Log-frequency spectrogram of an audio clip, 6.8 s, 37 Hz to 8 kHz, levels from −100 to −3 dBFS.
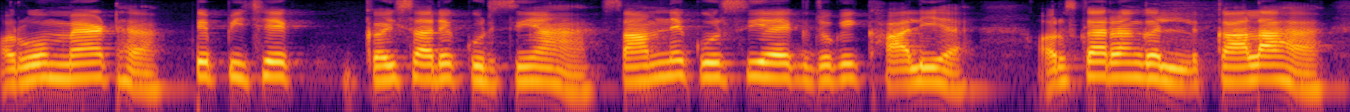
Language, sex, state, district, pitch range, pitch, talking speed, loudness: Hindi, male, Jharkhand, Garhwa, 155-195 Hz, 175 Hz, 205 wpm, -18 LUFS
